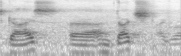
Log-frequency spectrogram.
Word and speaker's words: Gijs: yeah so my name it looks a bit strange but the best pronunciation is guys uh and dutch i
